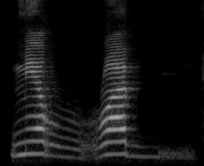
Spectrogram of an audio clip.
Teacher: ba will get sifa of shidda. The sound will cut off abruptly.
